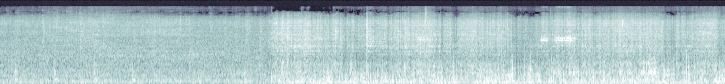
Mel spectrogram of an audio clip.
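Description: Passenger train running on the rails, a steady rumble of wheels on track that gets louder and fuller about five and a half seconds in.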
